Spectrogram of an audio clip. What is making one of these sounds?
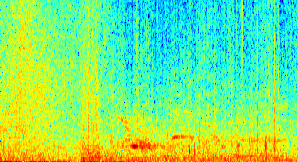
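Wind rushes past during a glide.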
